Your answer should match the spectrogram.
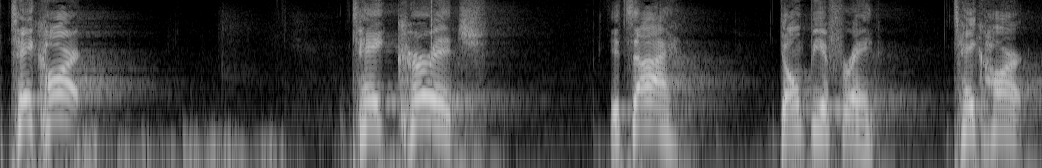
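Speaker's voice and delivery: loud, high call of take heart over the wind; Jesus calling out to the disciples over the storm, loud; shouted over storm. Shown as a demonstration. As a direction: shout it across the storm winds. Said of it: "It was storming out".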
